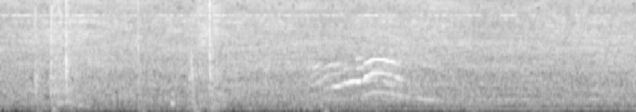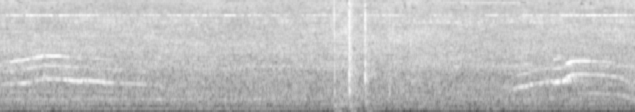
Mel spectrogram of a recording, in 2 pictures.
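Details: Angry cat gives three separate short meows, each bending upward then falling, spaced three to four seconds apart over a steady background hiss with occasional sharp clicks.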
